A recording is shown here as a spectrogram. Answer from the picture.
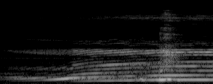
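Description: A cow moos once in a long, drawn-out low call lasting about two seconds, its pitch rising slightly and swelling louder near the end, with no other sounds or voices.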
